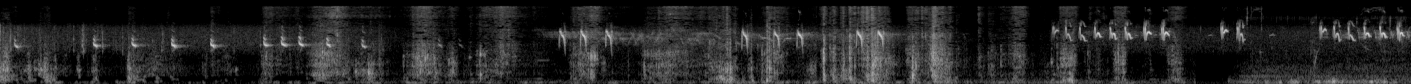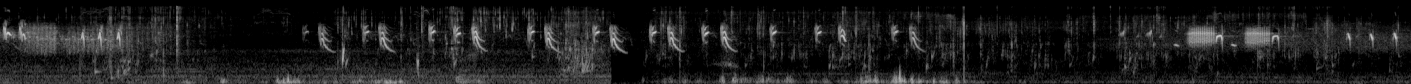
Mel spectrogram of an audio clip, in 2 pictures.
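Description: Birds chirping in quick runs of short, repeated calls, one run after another. Scattered sharp clicks and knocks come in among the calls during the first half.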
